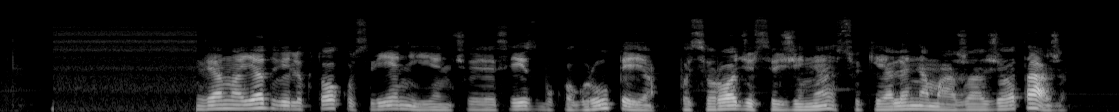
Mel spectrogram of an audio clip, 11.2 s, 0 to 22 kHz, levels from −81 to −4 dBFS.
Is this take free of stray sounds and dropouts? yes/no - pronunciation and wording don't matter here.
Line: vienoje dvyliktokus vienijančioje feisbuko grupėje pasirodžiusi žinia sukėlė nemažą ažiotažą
yes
